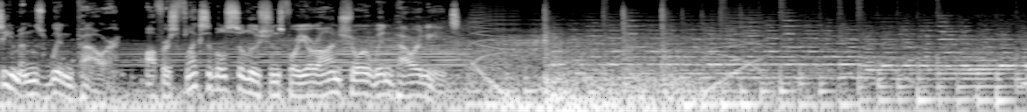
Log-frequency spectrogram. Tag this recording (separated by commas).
Music, Speech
